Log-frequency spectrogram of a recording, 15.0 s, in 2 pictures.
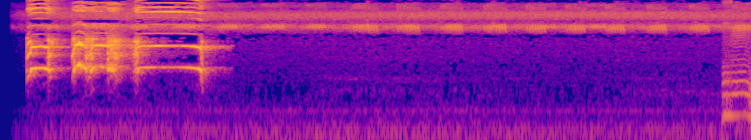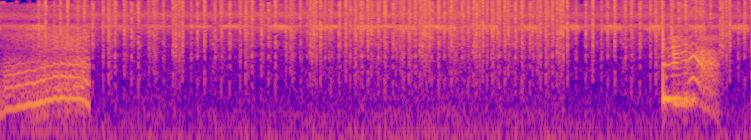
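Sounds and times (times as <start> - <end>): rooster crowing: 0.2 - 2.4
faint high pulsing chirping: 7.2 - 15.0.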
